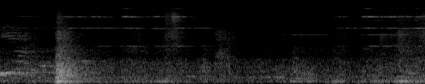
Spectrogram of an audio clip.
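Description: Noise from neighbours: a single sharp thud about half a second in, with faint voices murmuring.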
